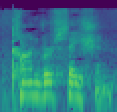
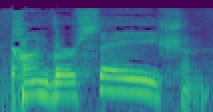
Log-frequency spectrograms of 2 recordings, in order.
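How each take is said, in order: First: Said in the usual way. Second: Conversation, very slow, stretching the "sa" syllable; drawn-out long A. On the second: Shown as a demonstration. Teacher shows learners the long A in Conversation, drawn out slowly. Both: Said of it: "it's the long A sound".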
